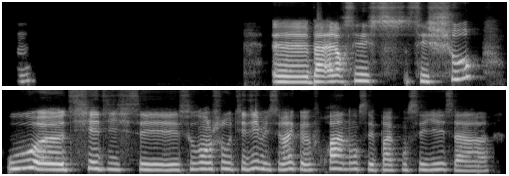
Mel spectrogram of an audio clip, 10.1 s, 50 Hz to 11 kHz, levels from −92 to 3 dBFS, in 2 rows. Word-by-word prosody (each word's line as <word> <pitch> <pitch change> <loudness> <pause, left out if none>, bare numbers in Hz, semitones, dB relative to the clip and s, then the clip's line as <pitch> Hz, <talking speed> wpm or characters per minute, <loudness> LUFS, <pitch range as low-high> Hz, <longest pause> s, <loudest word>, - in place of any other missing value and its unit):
Mmh. 240 +3 -13 2.4
Heu, 210 -1 +4
bah 225 +2 +6
alors 230 +1 +6
c'est 255 +2 0
c 245 -1 -6
c'est 235 +1 -3
chaud 330 - -1 0.3
ou, 275 +4 +1
heu, 225 -2 +6
tiédi. 235 +1 -2
C'est 215 -2 -2
souvent 240 +3 -3
chaud 255 +1 -7
ou 250 - -4
tiédi, 245 +3 -2
mais 245 - -4
c'est 225 0 -9
vrai 240 +2 +1
que 220 -2 -3
froid 250 +4 +1
non, 245 +1 -8
c'est 235 -2 -7
pas 210 0 -5
conseillé, 220 +2 -8
ça.. 180 -4 -6
230 Hz, 155 wpm, -21 LUFS, 215-250 Hz, 2.4 s, bah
